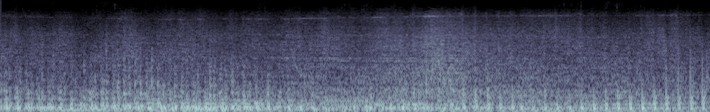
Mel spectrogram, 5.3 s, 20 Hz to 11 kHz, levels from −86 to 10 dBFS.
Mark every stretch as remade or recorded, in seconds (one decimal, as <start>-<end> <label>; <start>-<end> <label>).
0.0-1.6 recorded; 1.6-2.1 remade; 2.1-2.5 recorded; 2.5-3.9 remade; 3.9-5.3 recorded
